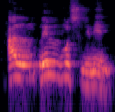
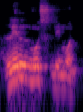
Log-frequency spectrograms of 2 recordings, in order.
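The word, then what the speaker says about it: لِلْمُسْلِمِينَ: Maka bacanya lil muslimin, bukan lil muslimun.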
